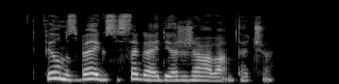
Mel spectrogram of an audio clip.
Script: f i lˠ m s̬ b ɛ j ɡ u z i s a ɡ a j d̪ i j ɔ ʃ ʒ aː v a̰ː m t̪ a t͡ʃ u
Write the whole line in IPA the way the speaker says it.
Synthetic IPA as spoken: f i lˠ m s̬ b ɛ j ɡ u s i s a ɡ a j d̪ i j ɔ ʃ ʒ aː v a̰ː m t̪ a t͡ʃ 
